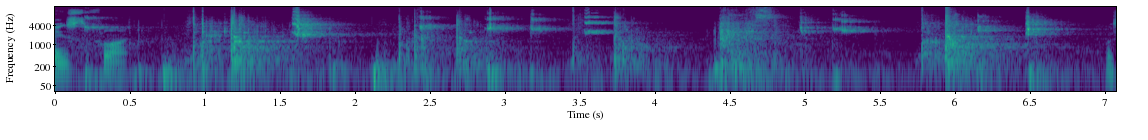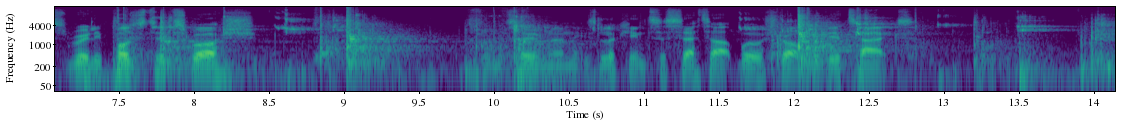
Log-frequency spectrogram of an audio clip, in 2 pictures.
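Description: Shoes squeak sharply on a hard court floor.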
